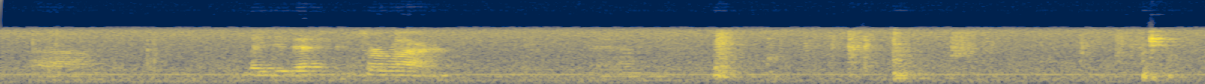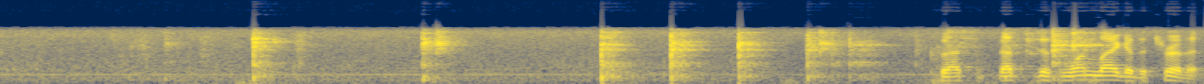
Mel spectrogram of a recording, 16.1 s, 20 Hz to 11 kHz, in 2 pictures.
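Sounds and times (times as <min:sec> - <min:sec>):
hammer striking iron on anvil: 0:09.7 - 0:10.0, 0:12.0 - 0:14.0, 0:14.9 - 0:15.5.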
